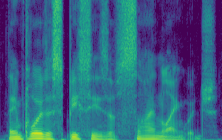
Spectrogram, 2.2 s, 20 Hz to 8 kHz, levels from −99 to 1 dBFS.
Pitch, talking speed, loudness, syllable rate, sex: 90 Hz, 190 wpm, -18 LUFS, 5.4 syllables/s, male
